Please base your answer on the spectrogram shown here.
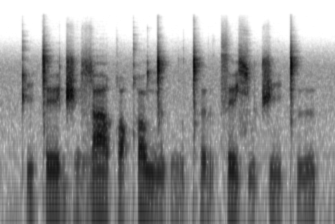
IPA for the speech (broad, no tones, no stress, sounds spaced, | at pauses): kʼ i ǀ e d͡ʒ e̤ ɮ a q u qʰ u ŋ͡ǀ ɨ ʔ ṳ r ǀʰ ɘ r t͡s e ɕ u t͡ʃ i ǀʰ ɨ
